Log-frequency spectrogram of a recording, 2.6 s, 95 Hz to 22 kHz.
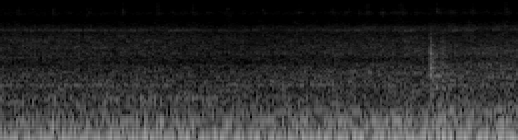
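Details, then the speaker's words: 2004 Chevy Silverado, 6.0-litre V8 that had a clicking noise: after about 2 minutes running with an engine flush additive, it idles with a low, steady, even rumble and no ticking or knocking; the clicking has stopped. "About 2 minutes, it stopped clicking. It stopped. I mean, it stopped. No more clicking noise."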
